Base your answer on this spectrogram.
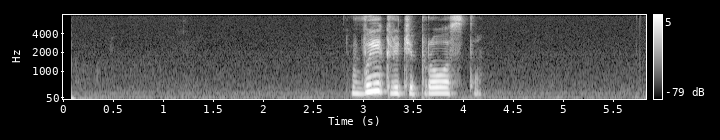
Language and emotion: Russian, angry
